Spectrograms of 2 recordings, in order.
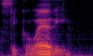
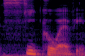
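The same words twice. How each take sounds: First: The main stress falls on the last part, evi. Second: The main stress falls on the first part, siku. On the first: The speaker calls it wrong. "not sikoevi" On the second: The speaker calls it right. "but it's sikoevi"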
